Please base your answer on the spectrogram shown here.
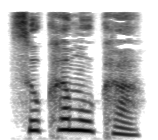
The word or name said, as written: ಸಾಕುಮಗ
